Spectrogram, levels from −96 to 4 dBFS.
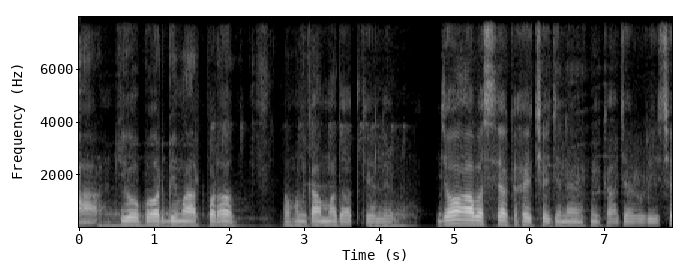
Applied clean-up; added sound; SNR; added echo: neural mask model RNNoise.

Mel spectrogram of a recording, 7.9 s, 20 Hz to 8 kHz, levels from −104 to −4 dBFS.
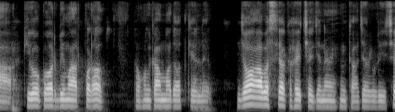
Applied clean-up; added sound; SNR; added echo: neural mask model DeepFilterNet 3.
